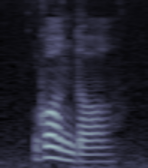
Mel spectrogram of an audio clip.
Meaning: 1. to think something, to have some opinion (with -ról/-ről) 2. to think, guess, reckon in some way
- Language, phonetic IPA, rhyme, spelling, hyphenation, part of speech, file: Hungarian, [ˈɡondol], -ol, gondol, gon‧dol, verb, Hu-gondol.ogg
